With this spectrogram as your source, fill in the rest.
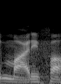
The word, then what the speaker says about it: معرفہ: لہجہ بھی درست ہو۔ معرفہ، اس کو معرفہ نہیں کہیں گے بلکہ کہیں گے معرفہ۔ میم، عین، میم پر زبر، عین پر جزم، را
